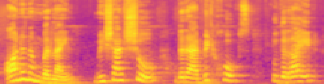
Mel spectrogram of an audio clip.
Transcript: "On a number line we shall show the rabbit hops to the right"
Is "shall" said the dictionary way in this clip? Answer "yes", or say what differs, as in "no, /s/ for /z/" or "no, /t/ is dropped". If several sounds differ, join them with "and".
yes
